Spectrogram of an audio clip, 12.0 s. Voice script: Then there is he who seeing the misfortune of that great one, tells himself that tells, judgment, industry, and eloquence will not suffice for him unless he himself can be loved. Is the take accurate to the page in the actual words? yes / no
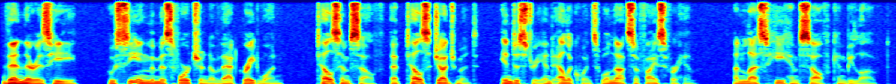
yes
